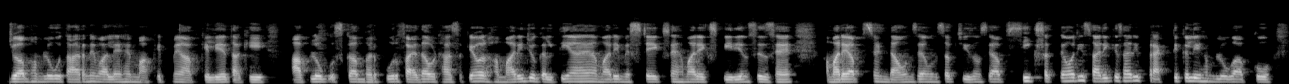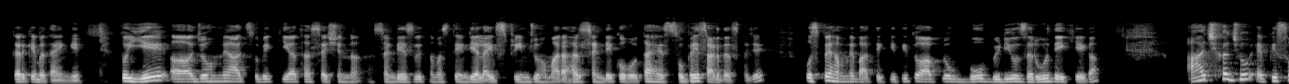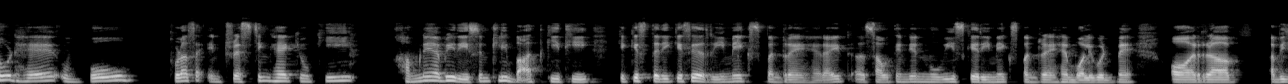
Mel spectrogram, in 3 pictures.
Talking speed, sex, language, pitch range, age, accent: 190 wpm, male, Hindi, 115-145 Hz, 30-49, native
